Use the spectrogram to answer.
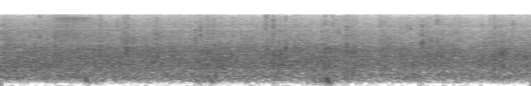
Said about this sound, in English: Hallelujah. Amen. Let's clap unto the Lord for the word. Hallelujah.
